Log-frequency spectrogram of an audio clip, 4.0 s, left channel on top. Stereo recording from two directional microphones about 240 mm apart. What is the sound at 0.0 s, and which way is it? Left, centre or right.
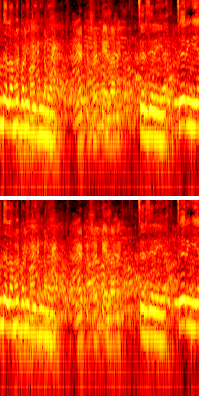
Speech, centre.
